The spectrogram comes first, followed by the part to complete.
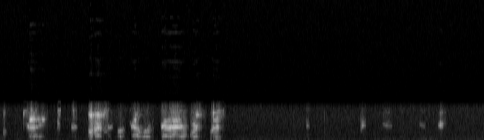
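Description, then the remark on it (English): Garbled, choppy bursts of distorted voice over a phone line for a few seconds, breaking up into near silence with a few faint, scattered blips. “Someone needed to mute their phone, or there was some background noise, but we can hear you, brother.”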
